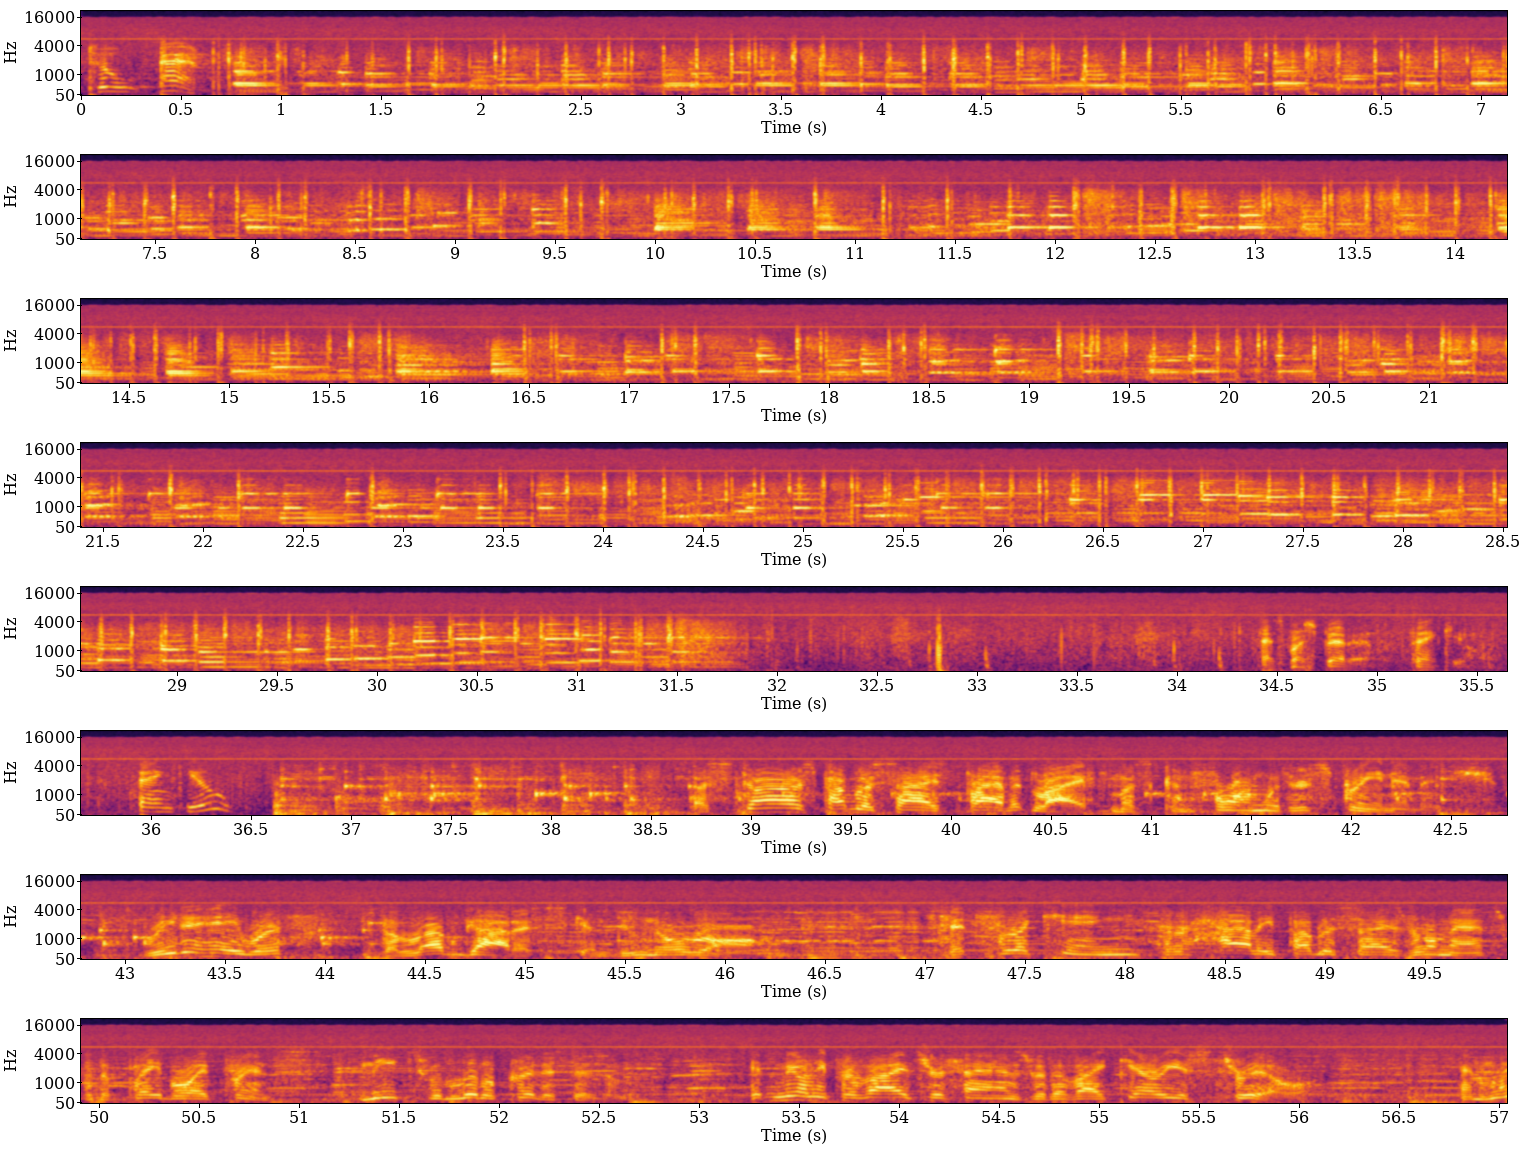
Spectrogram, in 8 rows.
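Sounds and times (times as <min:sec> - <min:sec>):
upbeat dance-band music: 0:00.0 - 0:31.9
tap-shoe clicks: 0:00.6 - 0:31.8.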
